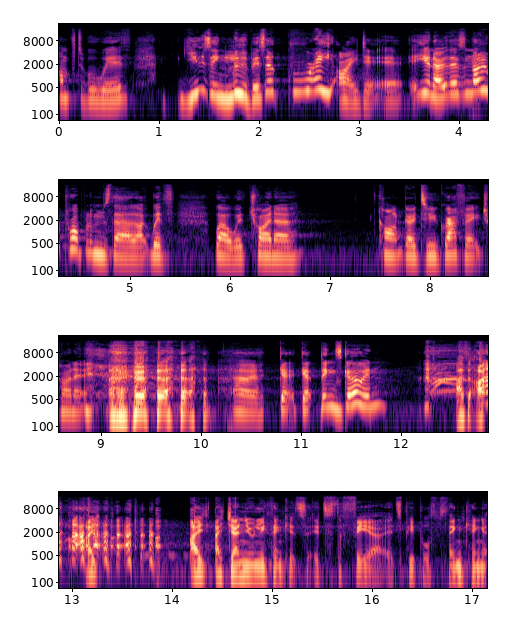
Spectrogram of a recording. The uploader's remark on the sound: Live at VidCon London. Heads out of the studio and in front of an audience.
